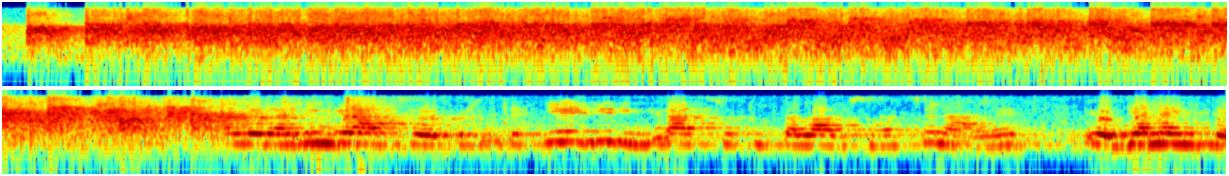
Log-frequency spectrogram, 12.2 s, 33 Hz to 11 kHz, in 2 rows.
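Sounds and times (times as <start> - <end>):
large audience applauding: 0.0 - 7.5
speech: 7.4 - 12.2.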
